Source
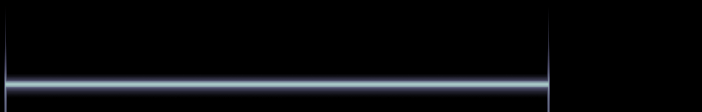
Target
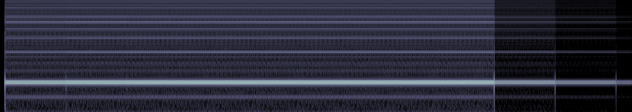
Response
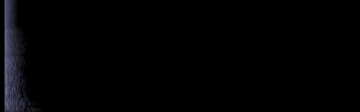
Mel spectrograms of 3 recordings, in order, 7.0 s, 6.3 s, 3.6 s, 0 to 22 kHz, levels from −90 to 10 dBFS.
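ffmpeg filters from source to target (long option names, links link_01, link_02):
-af "acontrast=44,alimiter=limit=-18.5dB:level=0:latency=1,afreqshift=-31,acrusher=bits=4:mix=0:aa=0.000001,asetrate=48951,aresample=44100,aecho=1:1:609|1218|1827|2436|3045:0.237|0.109|0.0502|0.0231|0.0106,volume=-6.5dB"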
